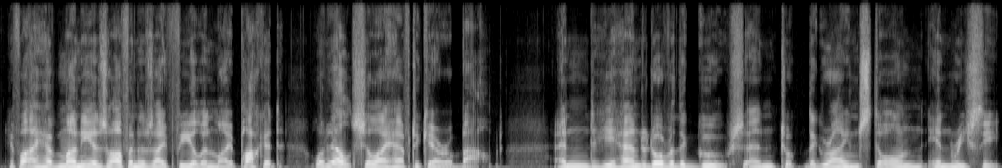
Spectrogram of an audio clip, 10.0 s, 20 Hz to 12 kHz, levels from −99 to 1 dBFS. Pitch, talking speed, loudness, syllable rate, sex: 125 Hz, 190 wpm, -18 LUFS, 5.0 syllables/s, male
